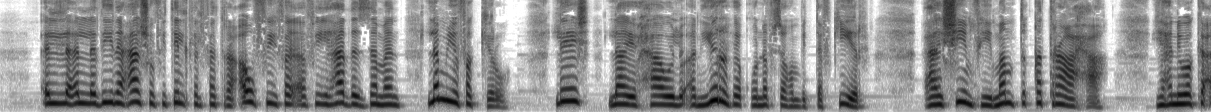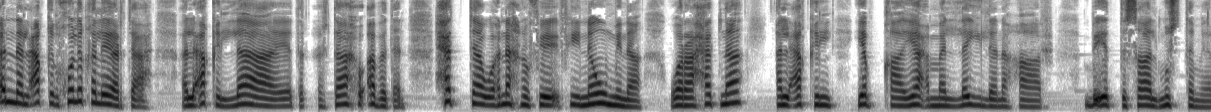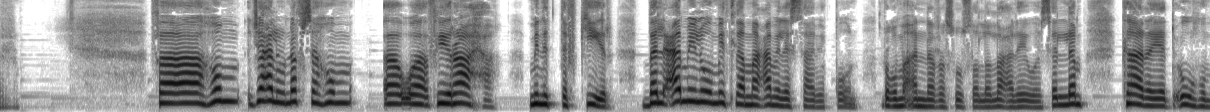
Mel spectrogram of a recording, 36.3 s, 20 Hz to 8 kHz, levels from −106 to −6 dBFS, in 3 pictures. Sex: female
